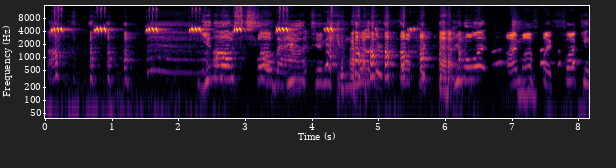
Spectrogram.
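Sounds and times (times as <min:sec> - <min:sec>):
crickets chirping: 0:00.0 - 0:05.8
laughter: 0:00.0 - 0:08.1
speech: 0:01.6 - 0:08.1.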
